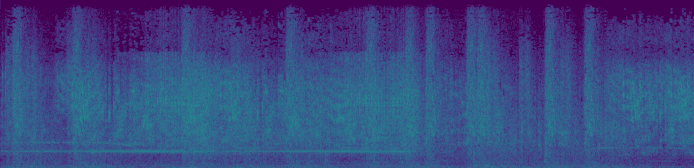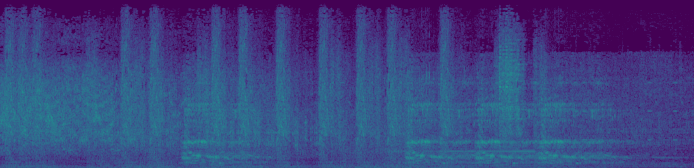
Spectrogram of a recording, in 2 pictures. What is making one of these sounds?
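Energy weapons zap and crackle in rapid bursts.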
